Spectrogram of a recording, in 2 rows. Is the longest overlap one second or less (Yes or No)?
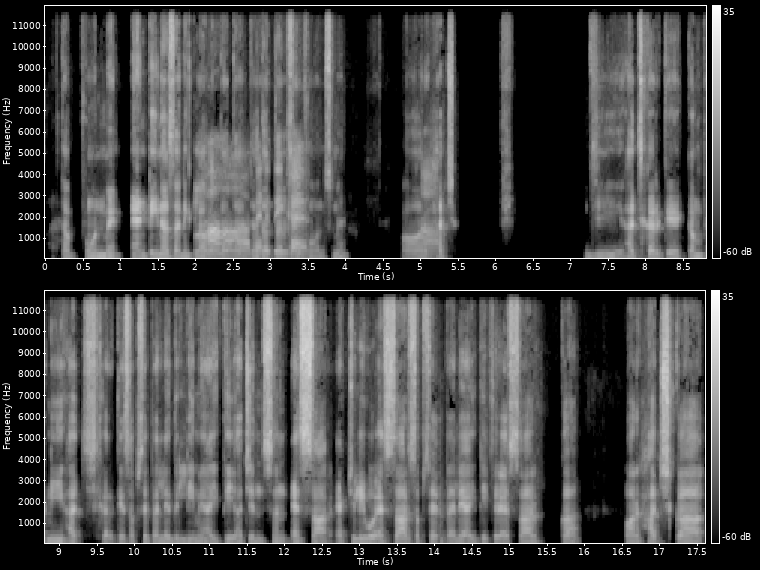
No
